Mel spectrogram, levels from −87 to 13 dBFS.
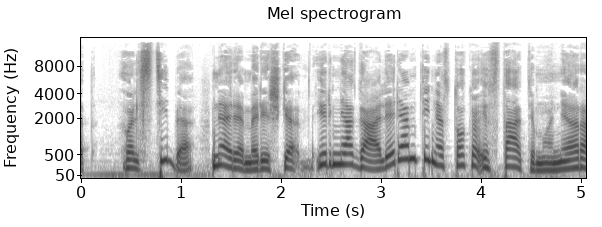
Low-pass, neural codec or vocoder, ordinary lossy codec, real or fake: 14.4 kHz; none; MP3, 64 kbps; real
